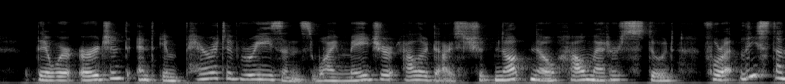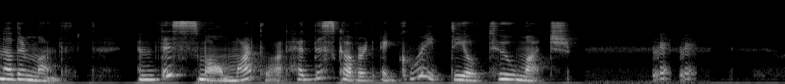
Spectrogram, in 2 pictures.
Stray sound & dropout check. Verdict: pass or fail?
fail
